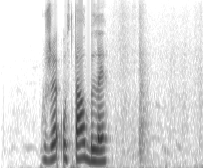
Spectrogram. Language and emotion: Russian, neutral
